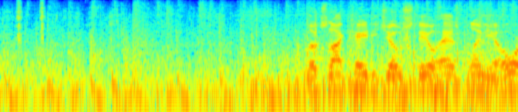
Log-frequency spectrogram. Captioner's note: hoofbeats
